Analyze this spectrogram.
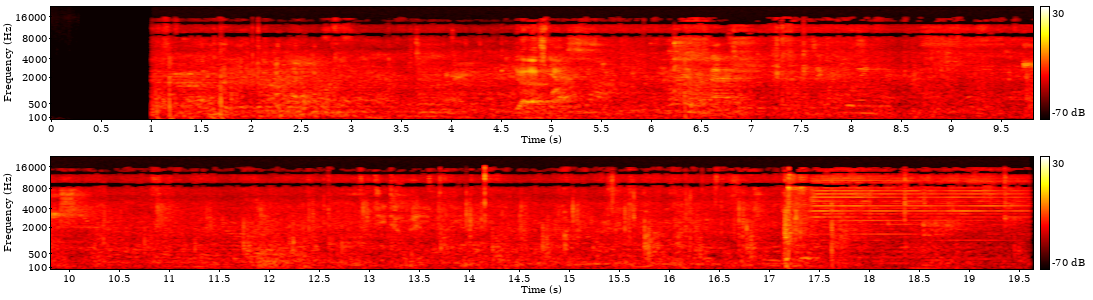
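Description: Men and women chat quietly in a large echoing hall.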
